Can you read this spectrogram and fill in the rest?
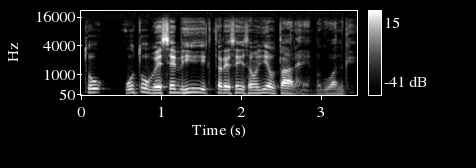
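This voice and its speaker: A man who is a state legislator, answering interview questions at length in a measured storytelling way and using formal honorifics for other leaders. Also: a little high, lively intonation, warm tone. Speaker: politician guest, state legislator. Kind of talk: long-form podcast interview answers.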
